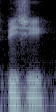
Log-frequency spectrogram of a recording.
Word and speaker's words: BiXi: Traditional pronunciation is BiXi, but. Just a bit like we're kind of intentionally misunderstanding some of the things about Asian cuisine, it's totally meant to be mispronounced.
